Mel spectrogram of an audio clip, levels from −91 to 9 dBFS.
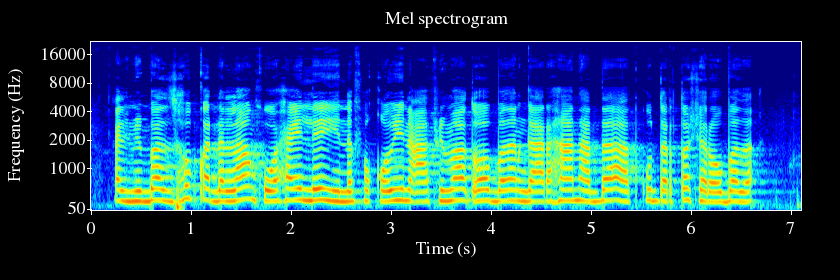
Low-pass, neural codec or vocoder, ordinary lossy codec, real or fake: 19.8 kHz; none; none; real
